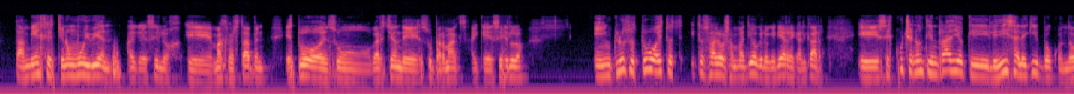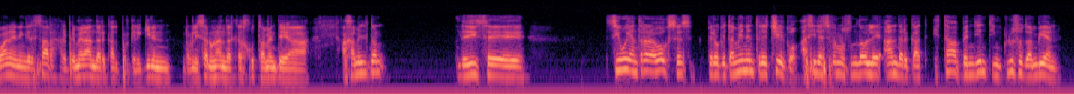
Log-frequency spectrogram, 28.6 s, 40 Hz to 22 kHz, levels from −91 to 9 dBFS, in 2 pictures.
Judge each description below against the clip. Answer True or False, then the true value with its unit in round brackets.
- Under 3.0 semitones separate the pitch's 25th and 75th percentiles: False (5.6 semitones)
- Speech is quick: False (175 wpm)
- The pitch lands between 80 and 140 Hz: True (135 Hz)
